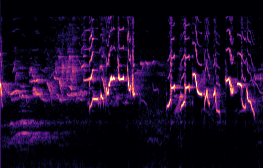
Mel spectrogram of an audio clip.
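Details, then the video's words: Oriental magpie-robin song meant to excite other birds: a soft warbled opening, then loud, clear whistled phrases of rising and falling slurred notes given in quick rhythmic bursts. "PANCINGAN KACER NAIK EMOSI"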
